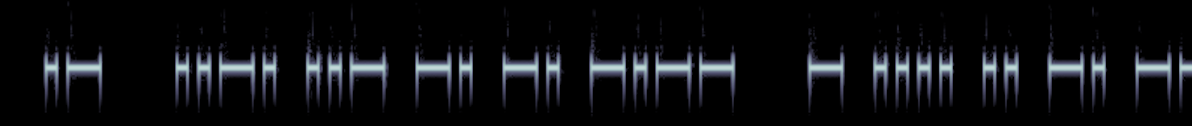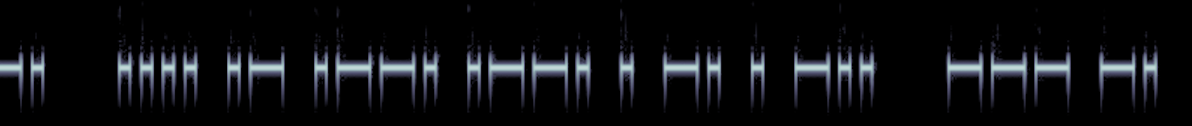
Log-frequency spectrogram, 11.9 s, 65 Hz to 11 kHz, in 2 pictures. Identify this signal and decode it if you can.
Morse code, heard as a keyed tone, about 22 wpm, 700 Hz. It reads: A FUNNY THING HAPPENED ON
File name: Sets of 9 Words - 22wpm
